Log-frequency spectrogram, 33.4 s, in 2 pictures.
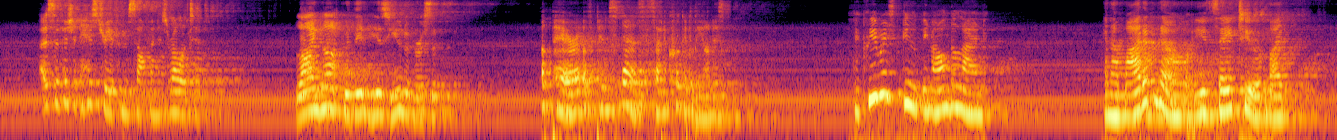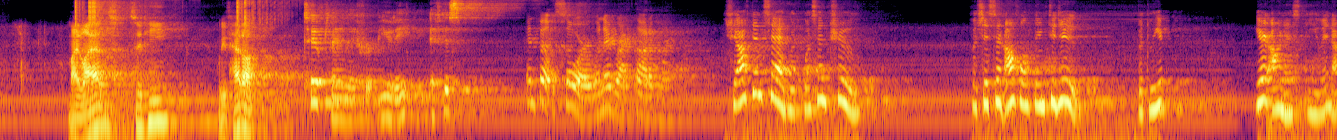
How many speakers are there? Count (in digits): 8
